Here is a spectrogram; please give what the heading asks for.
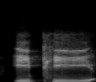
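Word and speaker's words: epoché: EPOCHE with an apostrophe with an accent on the last E.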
